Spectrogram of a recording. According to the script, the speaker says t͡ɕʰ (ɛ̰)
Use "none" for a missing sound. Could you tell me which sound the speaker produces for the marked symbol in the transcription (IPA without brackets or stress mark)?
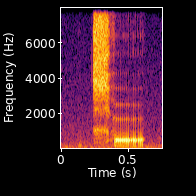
ɛ̰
